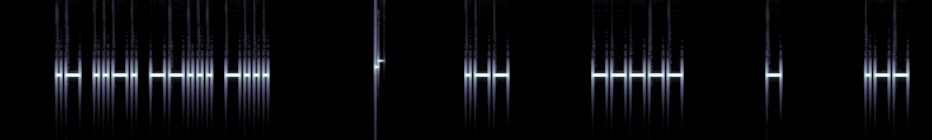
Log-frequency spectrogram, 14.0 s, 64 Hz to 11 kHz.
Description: Morse code, heard as a keyed tone, about 17 wpm, spaced as for 9 wpm, 700 Hz. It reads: AF7B W0TW
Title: USA Call Signs - 6x Character Spacing - 17wpm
